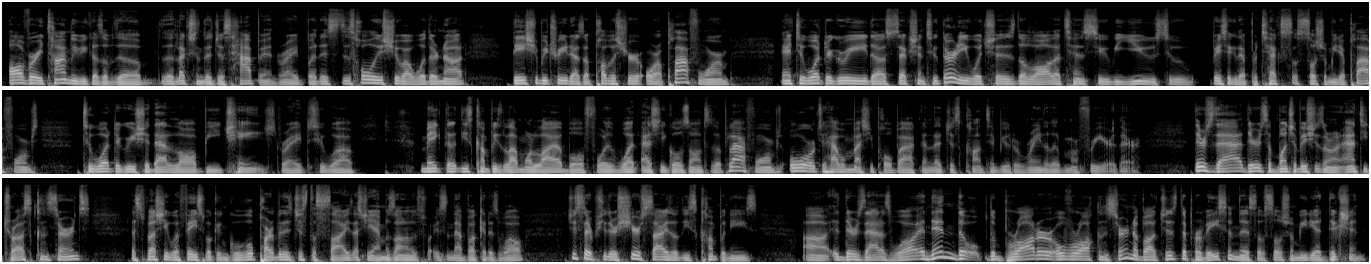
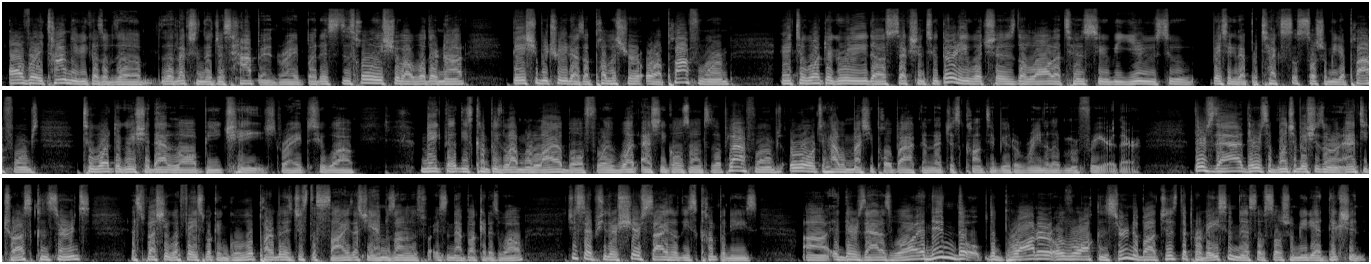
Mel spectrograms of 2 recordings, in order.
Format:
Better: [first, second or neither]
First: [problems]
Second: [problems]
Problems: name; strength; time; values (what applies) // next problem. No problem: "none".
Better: first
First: none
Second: distortion; heavy; 7 dB below the speech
